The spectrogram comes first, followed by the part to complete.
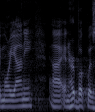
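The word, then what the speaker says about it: Moorjani: I'm pronouncing her name some say Mori johani but I'm going to say morani uh and her book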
